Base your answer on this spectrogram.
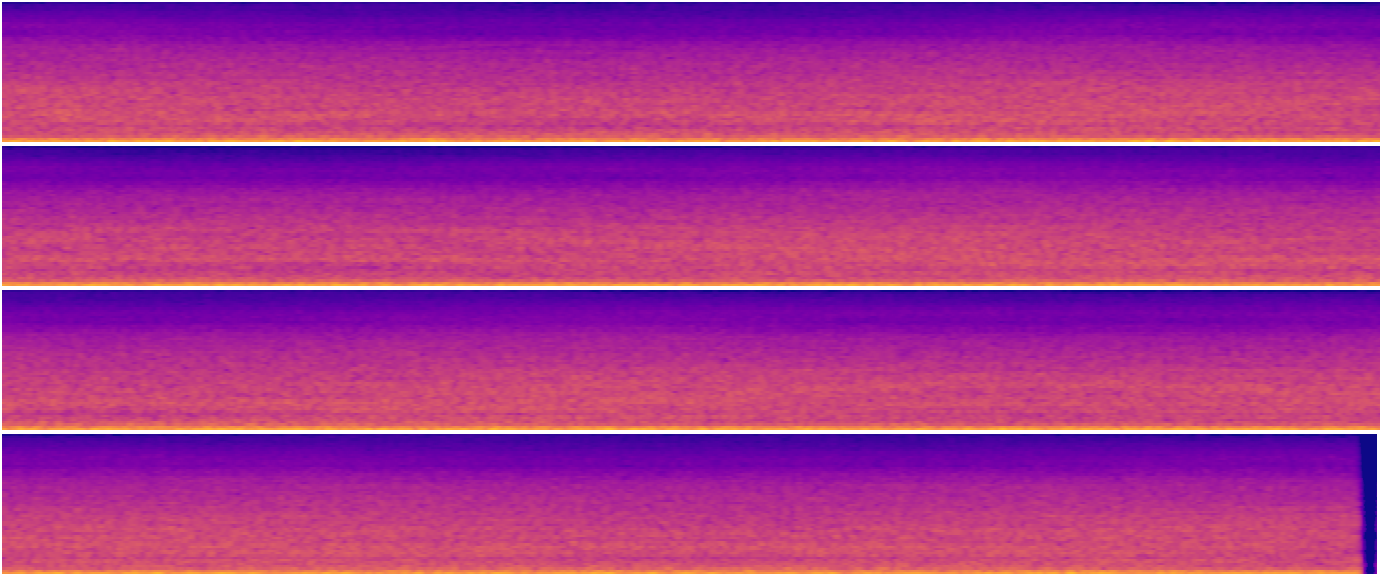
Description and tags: wind created using a panning air vent
vent, air, wind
